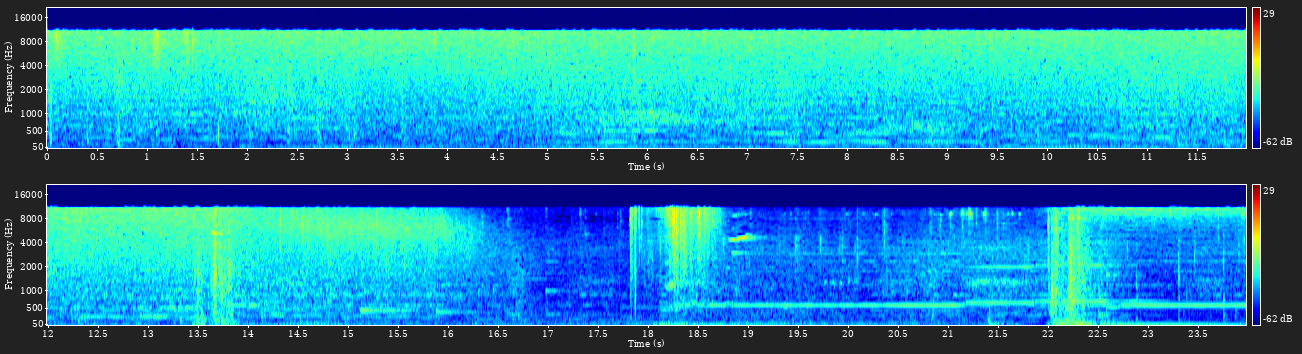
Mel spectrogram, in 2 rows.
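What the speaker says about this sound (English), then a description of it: "Raining." Steady video game rain on PS4 patters continuously in the background, with a few louder thumps and clicks breaking through near the end.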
